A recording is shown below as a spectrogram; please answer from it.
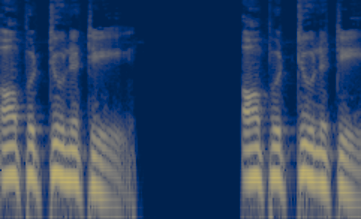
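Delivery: put-on American accent, "opportunity" with the "too" syllable stressed.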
